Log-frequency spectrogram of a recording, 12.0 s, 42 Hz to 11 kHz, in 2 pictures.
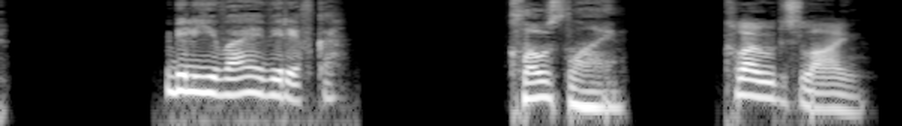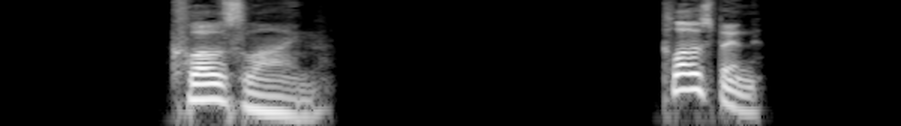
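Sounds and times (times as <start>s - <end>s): synthesized voice: 3.4s - 4.2s.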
